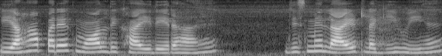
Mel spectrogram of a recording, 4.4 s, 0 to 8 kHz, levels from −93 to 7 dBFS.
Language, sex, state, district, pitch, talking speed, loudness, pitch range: Hindi, female, Chhattisgarh, Raigarh, 230 Hz, 175 wpm, -18 LUFS, 205-245 Hz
